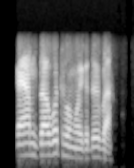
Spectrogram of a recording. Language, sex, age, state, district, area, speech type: Manipuri, male, 30-45, Manipur, Churachandpur, rural, conversation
